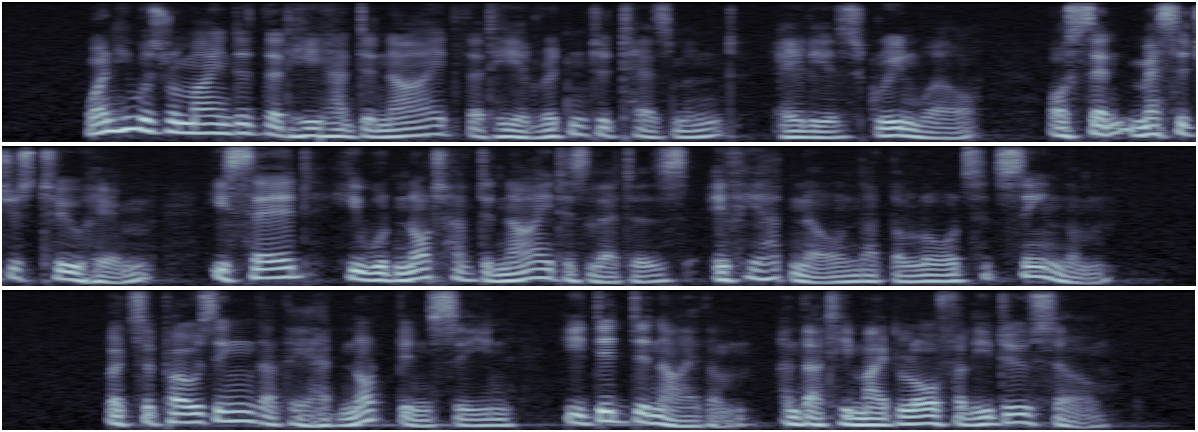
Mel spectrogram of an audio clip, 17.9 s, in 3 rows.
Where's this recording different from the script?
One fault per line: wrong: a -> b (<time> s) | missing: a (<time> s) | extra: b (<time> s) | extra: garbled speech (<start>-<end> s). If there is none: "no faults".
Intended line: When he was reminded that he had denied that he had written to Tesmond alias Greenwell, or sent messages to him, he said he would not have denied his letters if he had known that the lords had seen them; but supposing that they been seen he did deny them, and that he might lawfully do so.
extra: had not (13.5 s)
